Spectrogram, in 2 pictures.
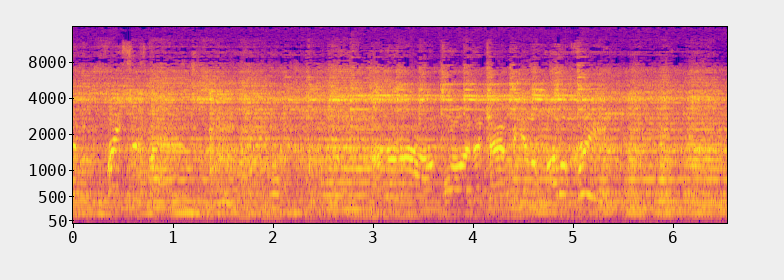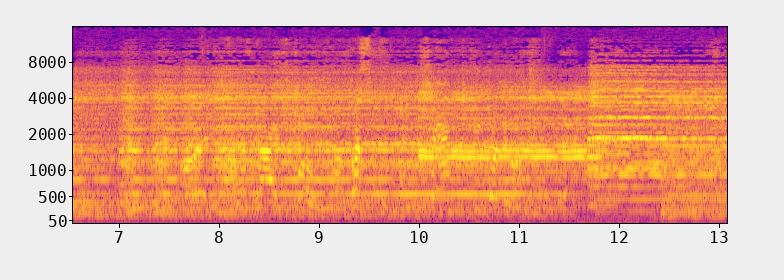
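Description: A movie soundtrack playing from a television and picked up across the room: a steady dramatic music score with voices mixed in under it.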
